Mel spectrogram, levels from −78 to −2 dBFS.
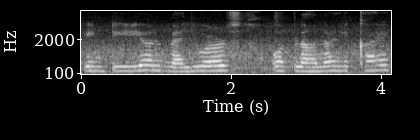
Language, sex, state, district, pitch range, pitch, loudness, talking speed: Hindi, female, Haryana, Jhajjar, 205-225 Hz, 215 Hz, -16 LUFS, 75 wpm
